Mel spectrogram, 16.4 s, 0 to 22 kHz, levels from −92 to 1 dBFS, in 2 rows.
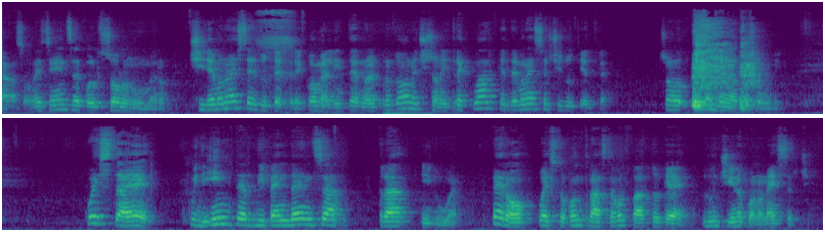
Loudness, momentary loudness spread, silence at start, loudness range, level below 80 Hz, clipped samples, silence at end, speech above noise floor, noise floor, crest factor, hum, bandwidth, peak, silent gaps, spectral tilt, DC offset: -34 LUFS; 16 LU; 0 s; 7 LU; -68 dBFS; under 0.1%; 0.15 s; 34 dB; -68 dBFS; 24 dB; none; 16.5 kHz; -12 dBFS; none; -3 dB/octave; under 0.1%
